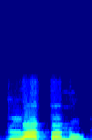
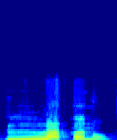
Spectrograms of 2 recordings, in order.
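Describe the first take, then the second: First: "plátano" again, stress on PLÁ; repeat model. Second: "plátano" slowly, stress on PLÁ; slow model word. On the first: Teacher repeating plátano for kids to echo. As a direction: say "plátano" once more clearly. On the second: Teacher slowly modelling plátano for kids. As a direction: stretch out "plátano" for the class. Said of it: "this one is called el". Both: Shown as a demonstration.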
